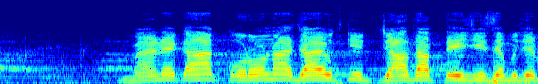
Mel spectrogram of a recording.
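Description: An elderly man speaks loudly and slowly into a microphone.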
